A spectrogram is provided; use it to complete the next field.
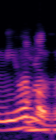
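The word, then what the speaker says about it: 日本: নিপন নিপন আগে বলতো আর এখনো জাপানে যারা বয়স্ক এরা নিপন বলে কিন্তু যারা ইয়াং বা হচ্ছে ইয়াং চেয়ে ধরেন আমাদের আঙ্কেল টাইপের মানুষ এরাও নিপন বলে না এরা নিহন বলে কিন্তু দাদা টাইপের মানুষ যারা এরা নিপন বলে স্যার বুঝতে পারছি যাই হোক কিন্তু কাঞ্জি কিন্তু সেম নিহনের কাঞ্জি আর নিপনের কাঞ্জি সেম জাস্ট উচ্চারণটা পার্থক্য জি স্যার বুঝতে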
